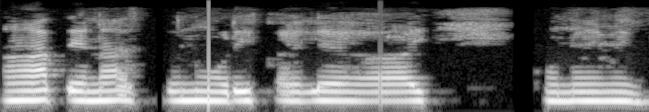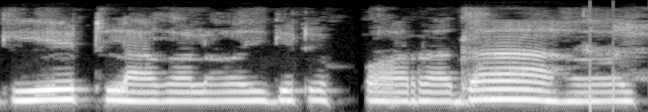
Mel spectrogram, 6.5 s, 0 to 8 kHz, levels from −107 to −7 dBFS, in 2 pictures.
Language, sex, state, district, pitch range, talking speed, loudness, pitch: Hindi, female, Bihar, Sitamarhi, 205-215 Hz, 110 wpm, -14 LUFS, 210 Hz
